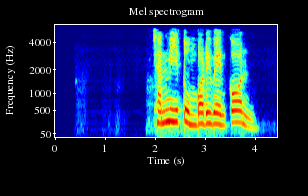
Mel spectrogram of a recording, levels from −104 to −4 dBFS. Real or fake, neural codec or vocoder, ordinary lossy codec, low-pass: fake; codec, 16 kHz, 16 kbps, FreqCodec, smaller model; MP3, 48 kbps; 5.4 kHz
